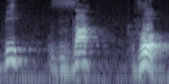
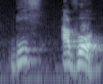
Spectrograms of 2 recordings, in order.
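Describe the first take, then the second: First: "Bisavô" very slowly, the S voiced as z; keep the z sound. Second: "Bisavô" drawn out slowly; slow demo word. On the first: Teacher slowly showing the z in "Bisavô". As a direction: draw out "Bisavô" keeping the z sound. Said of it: "mantendo inclusive a pronúncia". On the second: Teacher slowly pronouncing "Bisavô" for students. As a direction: stretch out "Bisavô" syllable by syllable. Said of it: "A palavra bisavô". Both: Shown as a demonstration.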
